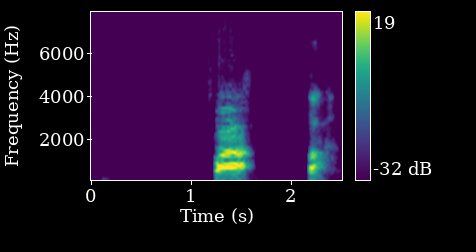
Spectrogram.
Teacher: নিচের ঠোঁট, আর সামনের উপরে যে বড় দুইটা দাঁত আমরা হাসলেই আগে উঁকি মেরে বের হয়, এই দুই দাঁতের আগার সাথে লাগে উচ্চারিত হবে পা।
